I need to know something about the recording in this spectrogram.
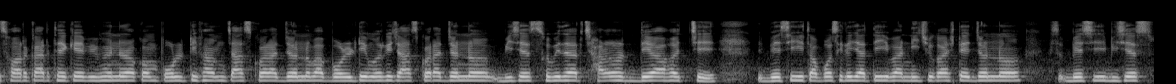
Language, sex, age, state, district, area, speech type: Bengali, male, 18-30, West Bengal, North 24 Parganas, rural, spontaneous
